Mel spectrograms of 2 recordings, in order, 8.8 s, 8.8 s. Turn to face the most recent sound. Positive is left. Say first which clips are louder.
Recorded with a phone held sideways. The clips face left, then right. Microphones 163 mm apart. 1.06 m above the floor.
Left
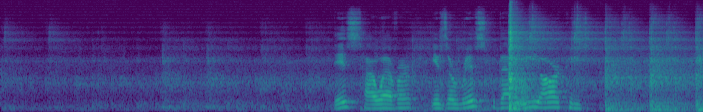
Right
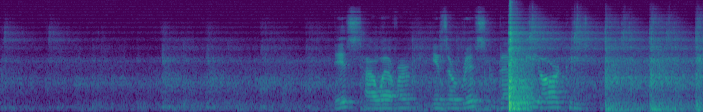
# right 8 dB
turn(degrees=-65)  # may be behind; listen again after turning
